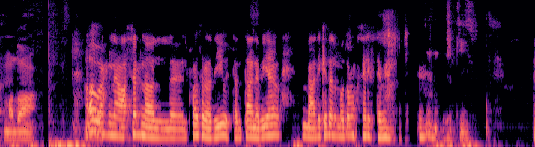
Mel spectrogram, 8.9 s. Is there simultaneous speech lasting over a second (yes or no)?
no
